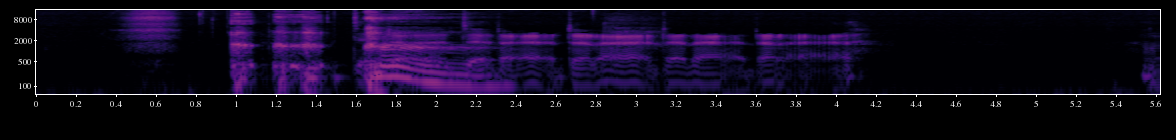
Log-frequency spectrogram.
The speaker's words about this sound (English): What are you laughing about? I'm coughing.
